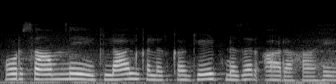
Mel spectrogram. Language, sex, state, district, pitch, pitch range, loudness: Hindi, female, Madhya Pradesh, Bhopal, 225 Hz, 210-240 Hz, -18 LUFS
